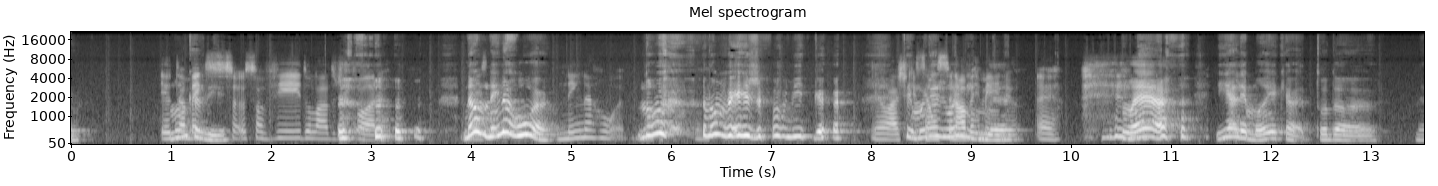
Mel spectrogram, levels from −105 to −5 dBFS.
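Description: No technical faults occur at any point in the recording, so there is nothing to describe in time order.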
